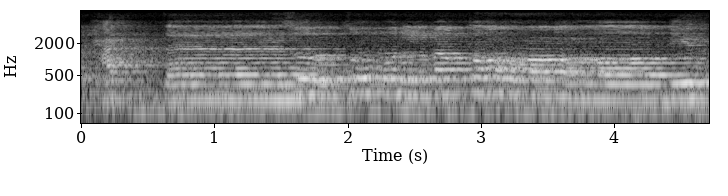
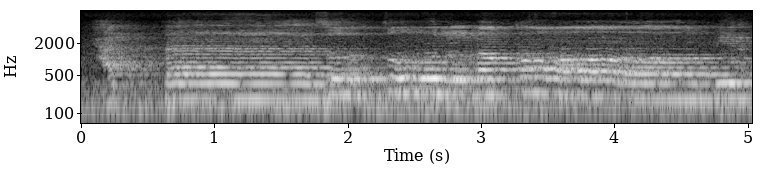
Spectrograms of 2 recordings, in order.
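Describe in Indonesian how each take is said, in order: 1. Vokalnya dipanjangkan terlalu lama. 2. Vokalnya dipanjangkan terlalu lama.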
